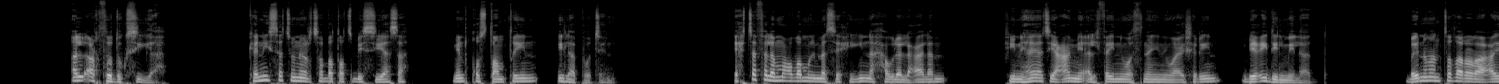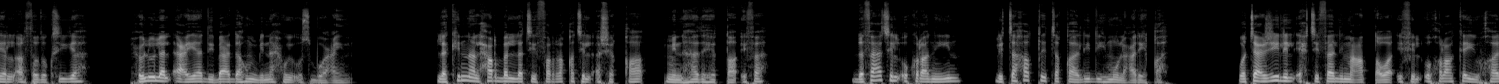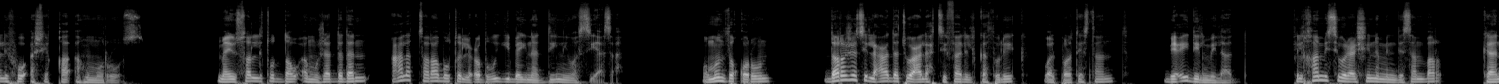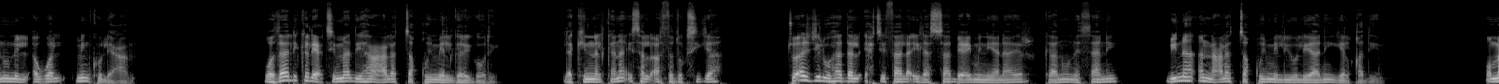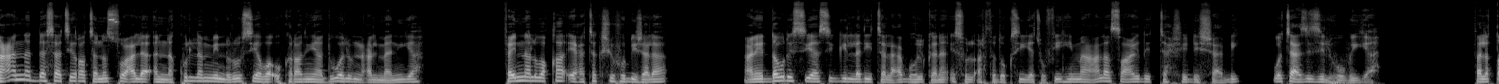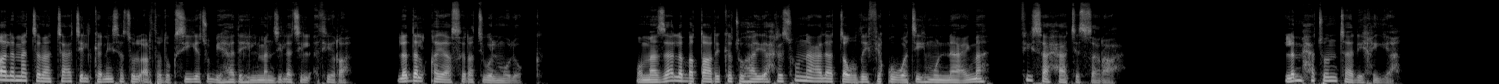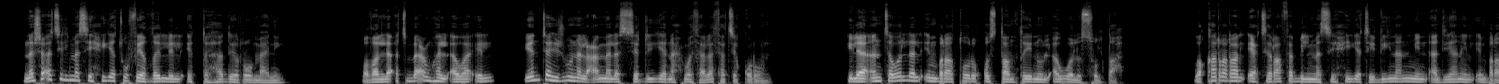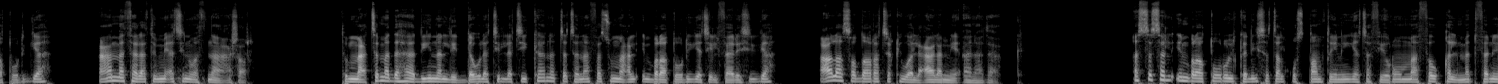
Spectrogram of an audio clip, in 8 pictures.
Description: كتاب صوتي | خارطة الطوائف (1519): الأرثوذكسية • السبيل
